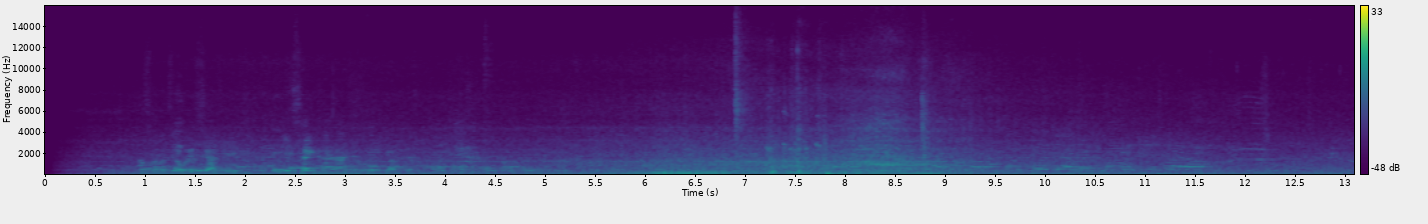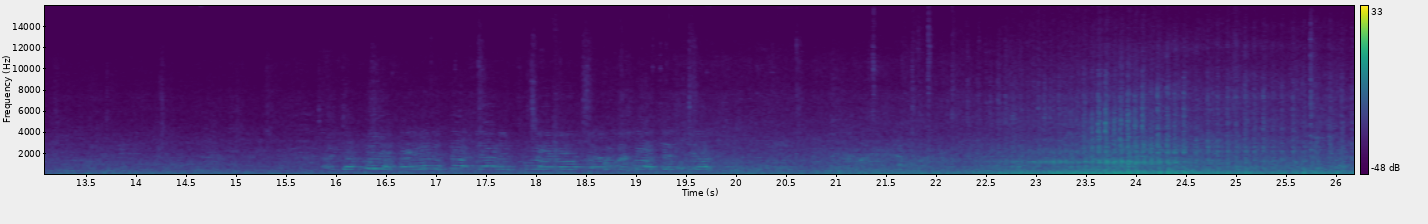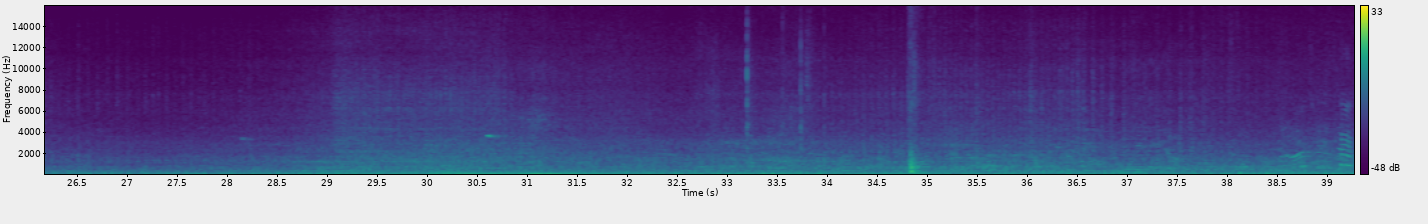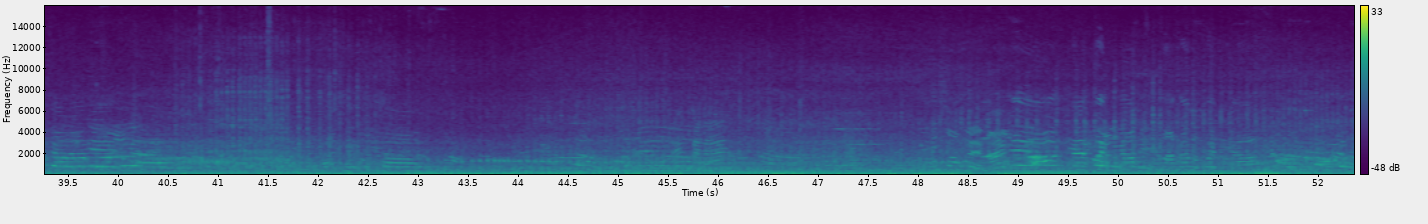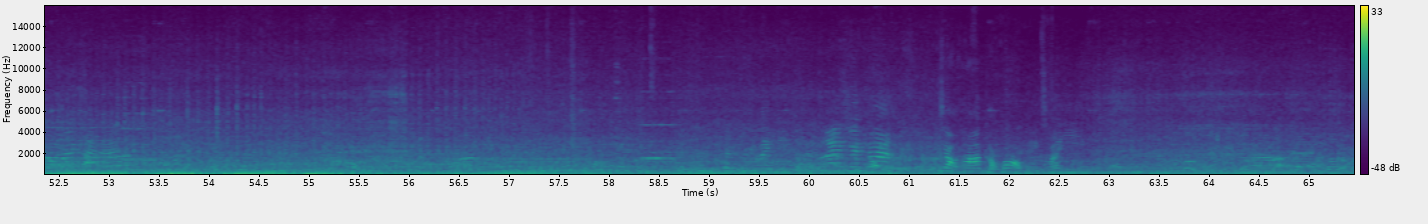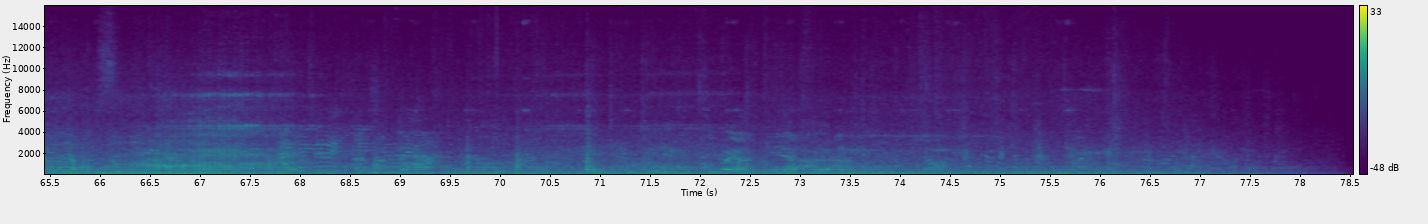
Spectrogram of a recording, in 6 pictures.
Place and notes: {"title": "Minguang St., Yonghe Dist., New Taipei City - in the traditional market", "date": "2012-01-18 17:57:00", "description": "Walking in the traditional market, Traffic Sound\nZoom H4n", "latitude": "25.00", "longitude": "121.52", "altitude": "13", "timezone": "Asia/Taipei"}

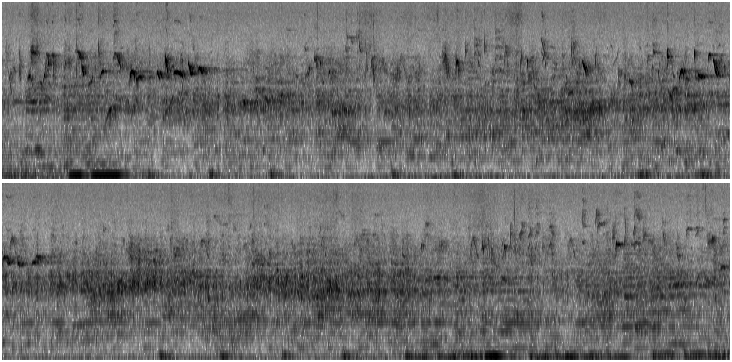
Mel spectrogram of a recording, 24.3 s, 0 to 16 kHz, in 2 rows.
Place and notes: {"title": "Brandheide, Hamm, Germany - street mix Brandheide...", "date": "2020-04-24 19:15:00", "description": "over the past six weeks, since the beginning of the lockdown and social distancing regulations, \"Brandheide radio\" goes on air for 30 minutes form some speakers in one of the gardens. here we are listening to the special street mix from a little further down the road; the birds in some large old trees here seem to enjoy tuning in too...", "latitude": "51.68", "longitude": "7.88", "altitude": "64", "timezone": "Europe/Berlin"}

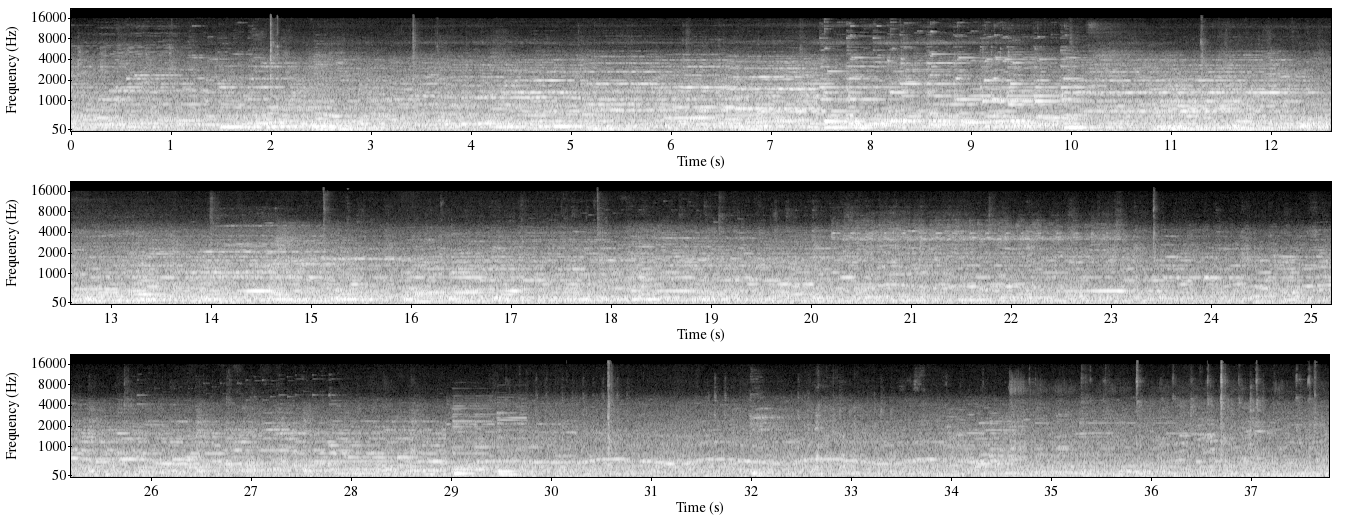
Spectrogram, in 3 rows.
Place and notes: {"title": "Alyth - Bonnybrook - Manchester, Calgary, AB, Canada - Century Casino", "date": "2015-12-11 17:00:00", "latitude": "51.02", "longitude": "-114.04", "altitude": "1060", "timezone": "America/Edmonton"}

